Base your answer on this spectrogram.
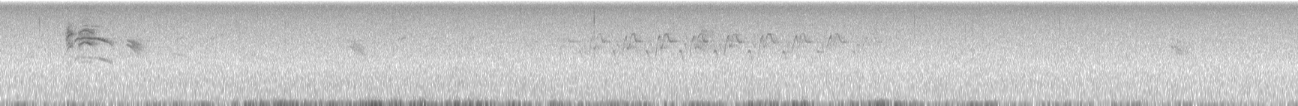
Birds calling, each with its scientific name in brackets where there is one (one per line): Hawaii Amakihi (Chlorodrepanis virens)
